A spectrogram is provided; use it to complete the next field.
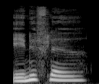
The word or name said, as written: endeflade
